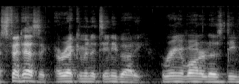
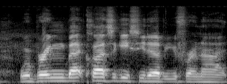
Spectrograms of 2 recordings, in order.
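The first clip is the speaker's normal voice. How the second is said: usual speaking voice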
